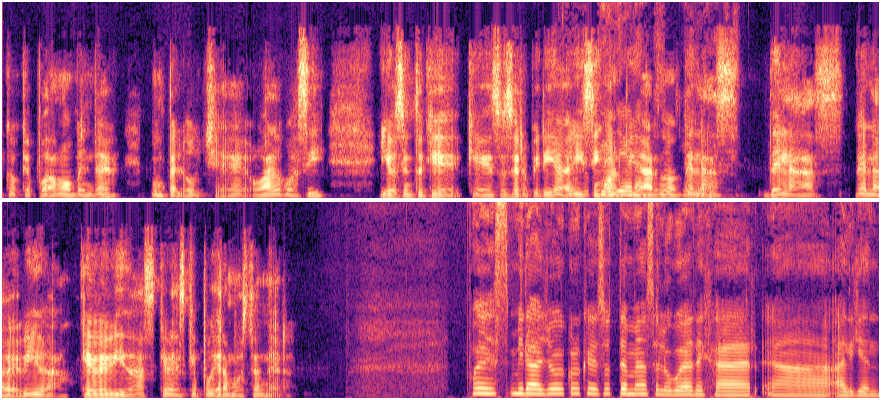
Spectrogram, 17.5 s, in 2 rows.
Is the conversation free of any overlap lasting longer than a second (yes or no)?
no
